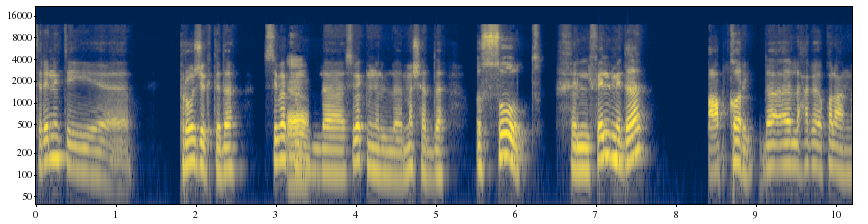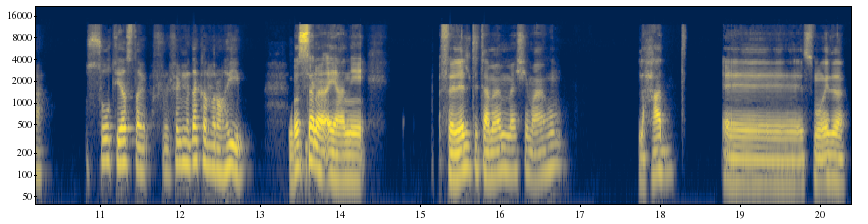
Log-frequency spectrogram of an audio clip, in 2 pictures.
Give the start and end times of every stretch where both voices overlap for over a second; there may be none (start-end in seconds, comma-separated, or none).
none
